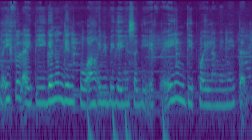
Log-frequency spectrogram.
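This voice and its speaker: Intonation stays fairly even while the words come at a moderate speed. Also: woman. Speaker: YouTuber. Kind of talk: tutorial. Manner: halting; louder than usual.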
